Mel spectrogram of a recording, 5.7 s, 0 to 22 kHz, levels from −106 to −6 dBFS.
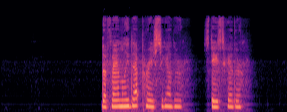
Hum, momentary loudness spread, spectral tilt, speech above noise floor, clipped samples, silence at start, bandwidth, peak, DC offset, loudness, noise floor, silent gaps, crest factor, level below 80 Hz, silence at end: none; 11 LU; -5 dB/octave; over 58 dB; under 0.1%; 2.05 s; 12 kHz; -16 dBFS; under 0.1%; -33 LUFS; under -90 dBFS; none; 20 dB; -72 dBFS; 0.85 s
